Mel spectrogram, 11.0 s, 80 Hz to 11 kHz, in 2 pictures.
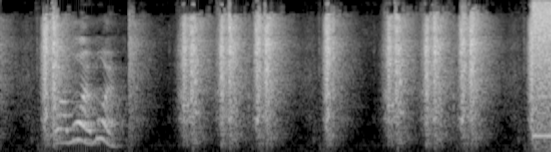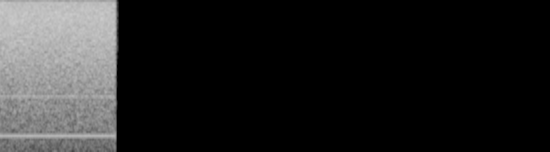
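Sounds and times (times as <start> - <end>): loud steady hiss with hum: 5.3 - 6.7
short sharp noisy bursts: 5.3 - 6.7.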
